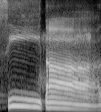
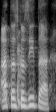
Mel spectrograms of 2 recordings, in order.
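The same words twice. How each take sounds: First: Atascosita drawn out syllable by syllable; slow pronunciation. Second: Said in the usual way. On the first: Shown as a demonstration. Cohost asks host to say the town name slowly. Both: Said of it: "slow, say slow".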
